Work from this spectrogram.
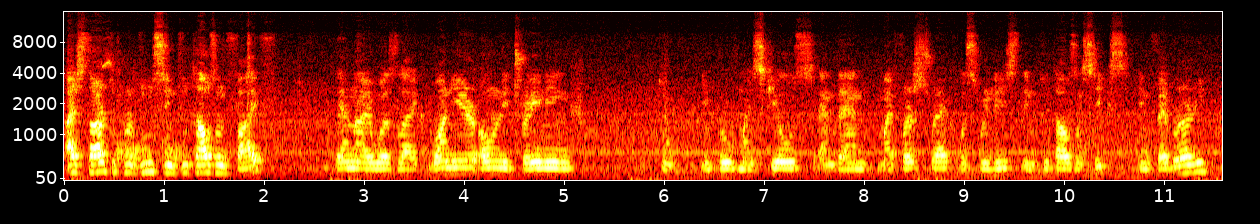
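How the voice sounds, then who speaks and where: Male voice with noticeable background noise and audible room echo. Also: medium pitch for a man, ordinary pitch variation, moderate pace. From Slovenia. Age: 20s. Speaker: techno DJ and producer. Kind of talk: interview. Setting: studio.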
